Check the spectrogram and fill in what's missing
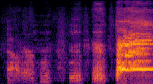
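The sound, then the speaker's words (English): A person lets out a growling war cry: a few short, rough vocal grunts, then a loud, harsh, strained roar held for about a second, like a snarling animal. “Want to hear my war cry?”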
